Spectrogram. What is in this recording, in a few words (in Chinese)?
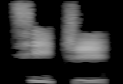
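"气质", Mandarin Chinese; chinese flashcards; hsk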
